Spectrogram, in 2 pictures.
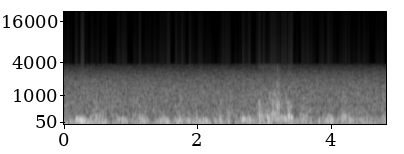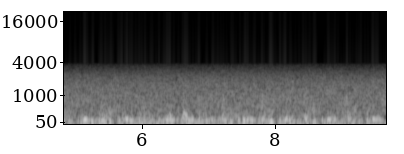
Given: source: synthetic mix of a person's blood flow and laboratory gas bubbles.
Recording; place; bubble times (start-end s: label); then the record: Doppler ultrasound of blood flow; precordium
2.88-3.46 s: bubbles
From the record:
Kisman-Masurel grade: 223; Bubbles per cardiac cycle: several, 3 to 8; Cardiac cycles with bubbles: 10 to 50%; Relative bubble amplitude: loud (0.450 to 0.775); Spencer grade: 2 (many but less than half of the cardiac periods contain bubble signals, singularly or in groups); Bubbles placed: anywhere in the cardiac cycle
